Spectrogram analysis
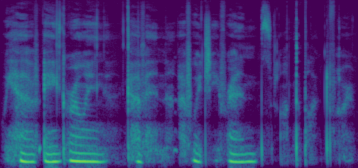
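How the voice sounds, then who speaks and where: A woman softly whispering as an ASMR host, gentle and unhurried, with a breathy voice close to the microphone. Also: fairly low pitch, monotone, no echo. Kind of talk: soft-spoken whispered ASMR show and tell.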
